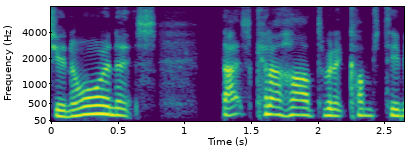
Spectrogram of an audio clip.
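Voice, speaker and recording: A man with a Glaswegian accent speaks in a dry, close sound with no echo. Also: quiet background. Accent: Glaswegian Scottish. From Scotland, Glasgow. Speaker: construction worker. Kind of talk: podcast interview. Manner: animated.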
